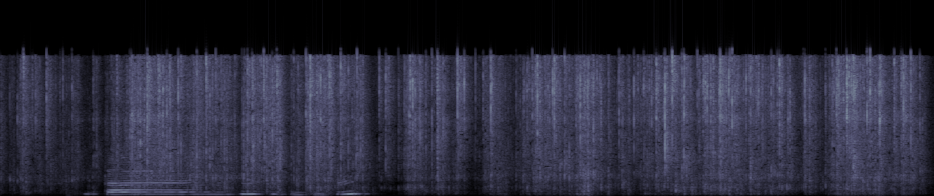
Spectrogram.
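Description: Plastic wrapping crinkles as hands open a packet.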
